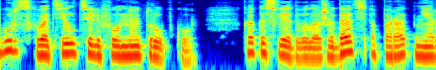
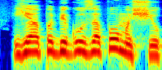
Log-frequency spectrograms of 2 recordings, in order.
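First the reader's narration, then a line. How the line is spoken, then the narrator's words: Shouted. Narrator (Russian): крикнул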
